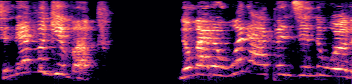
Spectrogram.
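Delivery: worst possible Irish accent, very high-pitched. Giving a leprechaun's advice in his voice, bad irish accent. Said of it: "this is the worst accent possible".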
